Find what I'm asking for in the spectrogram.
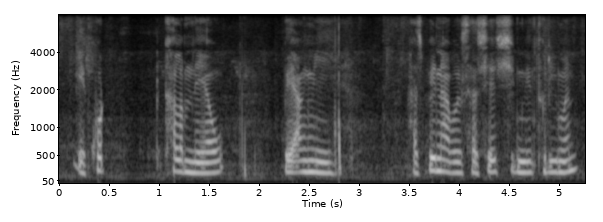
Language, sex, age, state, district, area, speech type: Bodo, female, 60+, Assam, Kokrajhar, rural, spontaneous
